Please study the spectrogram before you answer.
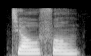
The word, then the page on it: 交锋: jiāo fēng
